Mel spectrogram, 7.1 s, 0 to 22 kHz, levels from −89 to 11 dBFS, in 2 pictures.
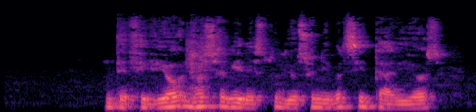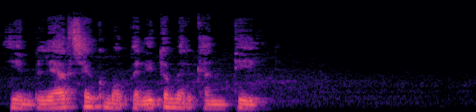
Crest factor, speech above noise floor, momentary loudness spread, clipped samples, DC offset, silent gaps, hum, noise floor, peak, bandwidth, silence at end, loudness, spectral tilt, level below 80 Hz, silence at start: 18 dB; 49 dB; 9 LU; under 0.1%; under 0.1%; none; none; -75 dBFS; -10 dBFS; 13.5 kHz; 1.6 s; -27 LUFS; -5.5 dB/octave; -66 dBFS; 0.8 s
